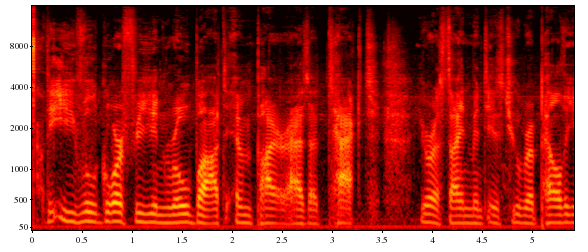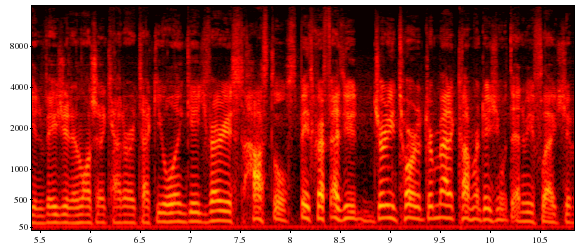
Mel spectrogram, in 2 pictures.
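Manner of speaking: very fast, rushed, rattled-off reading aloud. Reading a shoot 'em up game's intro text aloud, reading very fast. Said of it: "I had to read very fast".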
